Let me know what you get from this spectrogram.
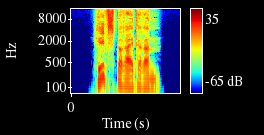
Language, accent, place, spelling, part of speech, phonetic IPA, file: German, Germany, Berlin, hilfsbereiterem, adjective, [ˈhɪlfsbəˌʁaɪ̯təʁəm], De-hilfsbereiterem.ogg
- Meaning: strong dative masculine/neuter singular comparative degree of hilfsbereit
